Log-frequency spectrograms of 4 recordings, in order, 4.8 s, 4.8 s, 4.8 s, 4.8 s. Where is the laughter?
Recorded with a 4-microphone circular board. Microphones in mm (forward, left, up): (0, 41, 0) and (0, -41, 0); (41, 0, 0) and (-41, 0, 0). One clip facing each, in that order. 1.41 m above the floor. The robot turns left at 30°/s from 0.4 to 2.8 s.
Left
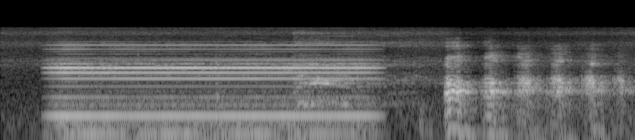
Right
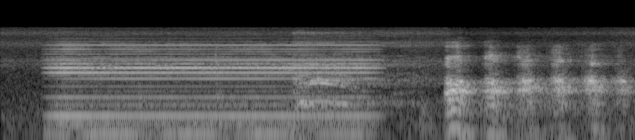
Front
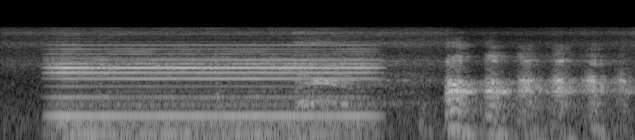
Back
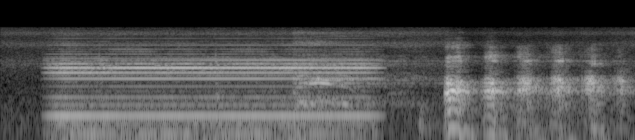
Straight behind, 9 m; by 4.7 s 160° left, 9 m.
